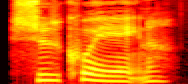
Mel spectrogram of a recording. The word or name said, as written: sydkoreaner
